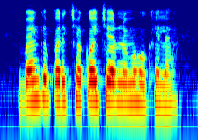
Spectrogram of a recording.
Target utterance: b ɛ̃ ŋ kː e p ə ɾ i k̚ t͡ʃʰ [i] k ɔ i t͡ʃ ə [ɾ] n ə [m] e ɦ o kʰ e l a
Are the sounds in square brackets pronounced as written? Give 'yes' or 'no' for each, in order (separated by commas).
no, yes, yes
